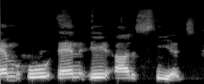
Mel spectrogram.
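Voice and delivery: slow, letter by letter; spelling out. Shown as a demonstration. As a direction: spell it out steadily for the class. Spelling the word out for students.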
